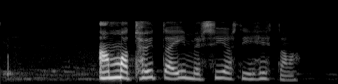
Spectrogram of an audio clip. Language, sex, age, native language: Icelandic, male, 11, Icelandic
